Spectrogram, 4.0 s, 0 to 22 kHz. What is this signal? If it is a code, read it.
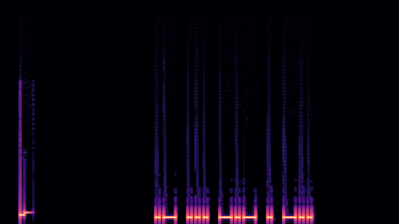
Morse code, heard as a keyed tone, about 30 wpm, 700 Hz. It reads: ASKED
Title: ED Suffix - Top 100 Words with Base Words 30wpm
